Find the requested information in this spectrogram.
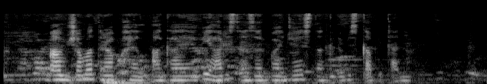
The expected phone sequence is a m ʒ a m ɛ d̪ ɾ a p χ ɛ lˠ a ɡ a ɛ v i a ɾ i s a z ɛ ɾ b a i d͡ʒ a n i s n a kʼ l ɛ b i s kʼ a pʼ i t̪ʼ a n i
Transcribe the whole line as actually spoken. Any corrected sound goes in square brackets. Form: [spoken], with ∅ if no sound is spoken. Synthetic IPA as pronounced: a m ʒ a m [a] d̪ ɾ a p χ ɛ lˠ a ɡ a ɛ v i a ɾ i s a z ɛ ɾ b a i d͡ʒ a n i s n a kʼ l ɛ b i s kʼ a pʼ i t̪ʼ a n i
